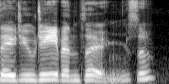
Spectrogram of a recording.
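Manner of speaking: blunt, curt, grudging, few words. Playing both sides of a mock question-and-answer about demons, best Logan voice. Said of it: "you do a good Logan".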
